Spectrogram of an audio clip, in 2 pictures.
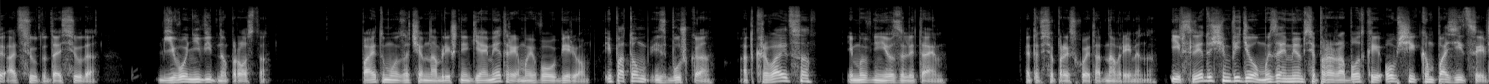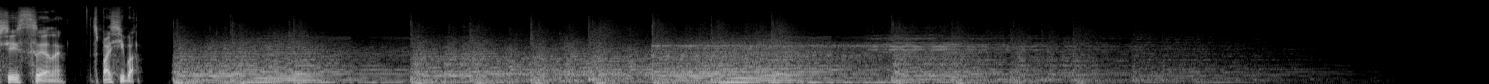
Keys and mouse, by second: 0.5 click, 3.3-11.6 drag.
